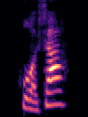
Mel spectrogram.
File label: sha fire, female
